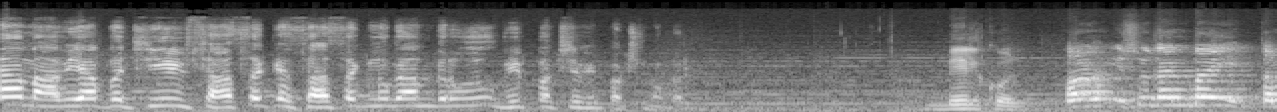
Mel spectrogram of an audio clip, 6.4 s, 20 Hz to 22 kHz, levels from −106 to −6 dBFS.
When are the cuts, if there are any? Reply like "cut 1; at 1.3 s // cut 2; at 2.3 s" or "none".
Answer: none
